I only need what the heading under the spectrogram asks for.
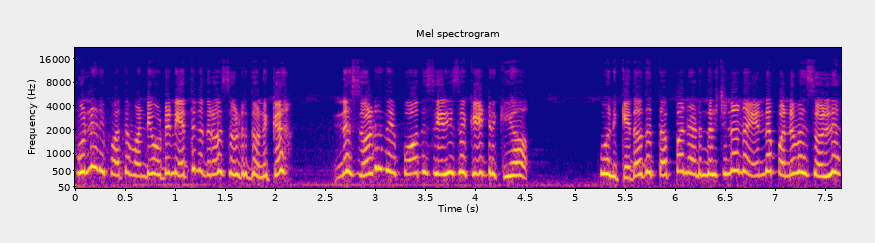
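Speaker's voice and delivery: high-pitched, tearful, angry scolding tone. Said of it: "கோபப்படாத என்ன?".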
